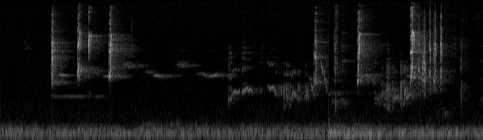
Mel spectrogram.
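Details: Budgies, described as Australian birds, chirping: bursts of sharp, scratchy high chirps at the start and end, with softer warbling, rising and falling notes in between, over a steady low hum.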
